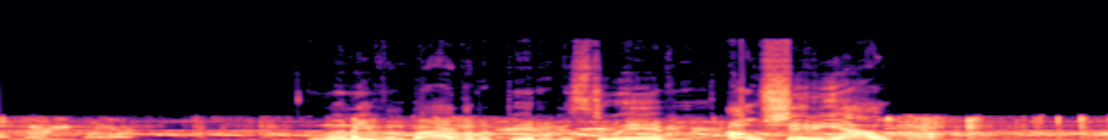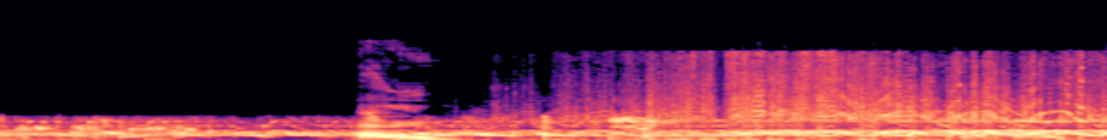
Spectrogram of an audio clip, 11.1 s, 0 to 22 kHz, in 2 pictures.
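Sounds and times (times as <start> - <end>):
police sirens wailing: 0.0 - 11.0.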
